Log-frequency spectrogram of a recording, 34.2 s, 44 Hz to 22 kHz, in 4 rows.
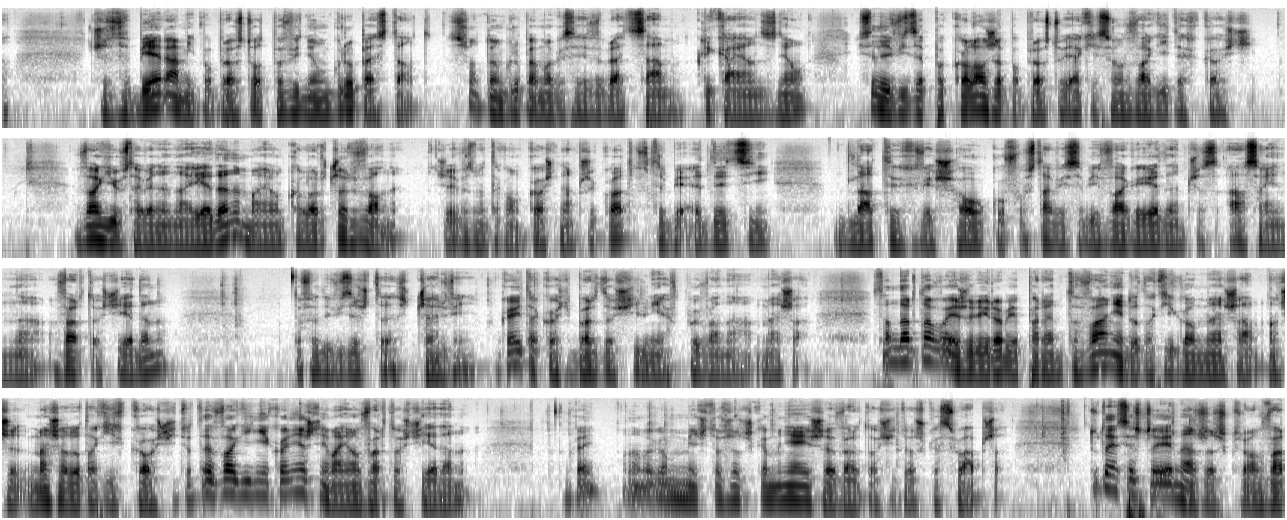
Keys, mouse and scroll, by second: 2.9 click, 3.8 click, 4.6 click, 5.5 shift+middle click, 6.2 shift+middle click, 8.4 click, 9.3 click, 11.5 right click, 12.6 Tab, 16.2 click, 18.5 Tab, 20.5 r, 22.5 Escape, 23.2 scroll down 1, 23.6 shift+middle click, 27.6 click, 28.3 click, 29.2 r, 29.9 Escape, 30.4 click, 30.7 r, 31.4 Escape, 32.6 KP_1, 33.4 Tab.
